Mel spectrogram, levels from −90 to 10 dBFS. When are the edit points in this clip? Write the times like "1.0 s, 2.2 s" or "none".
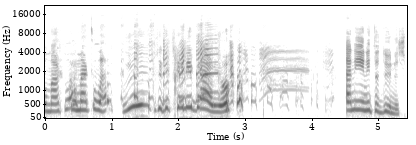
4.5 s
